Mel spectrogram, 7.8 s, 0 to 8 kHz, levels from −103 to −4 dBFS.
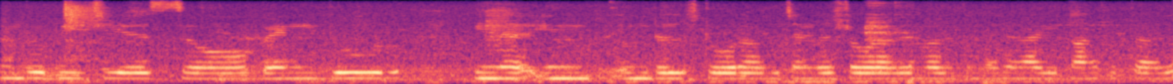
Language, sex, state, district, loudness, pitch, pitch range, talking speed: Kannada, female, Karnataka, Dakshina Kannada, -16 LUFS, 200 Hz, 200-205 Hz, 40 wpm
